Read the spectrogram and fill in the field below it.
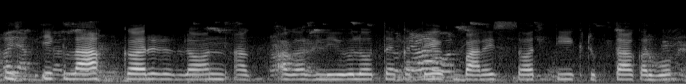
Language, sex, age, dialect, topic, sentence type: Magahi, female, 18-24, Northeastern/Surjapuri, banking, question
